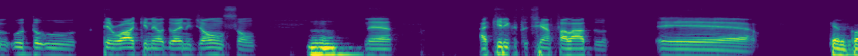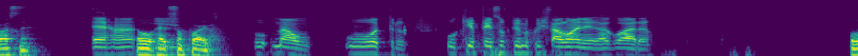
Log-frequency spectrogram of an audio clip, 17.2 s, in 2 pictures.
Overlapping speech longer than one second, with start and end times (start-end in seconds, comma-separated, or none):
none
